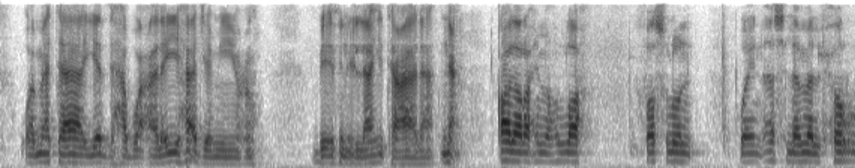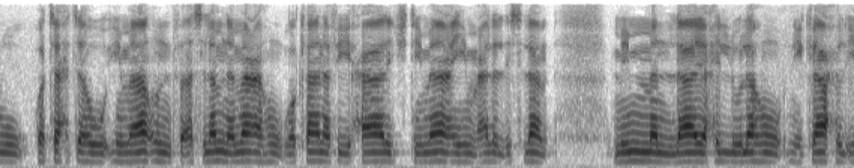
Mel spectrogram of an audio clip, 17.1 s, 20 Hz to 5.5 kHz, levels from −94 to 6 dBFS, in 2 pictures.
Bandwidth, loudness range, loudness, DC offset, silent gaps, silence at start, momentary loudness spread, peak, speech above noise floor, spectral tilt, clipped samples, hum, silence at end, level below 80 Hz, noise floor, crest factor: 5.2 kHz; 3 LU; -18 LUFS; under 0.1%; none; 0.25 s; 10 LU; 0 dBFS; 29 dB; -6.5 dB/octave; under 0.1%; none; 0 s; -58 dBFS; -46 dBFS; 18 dB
